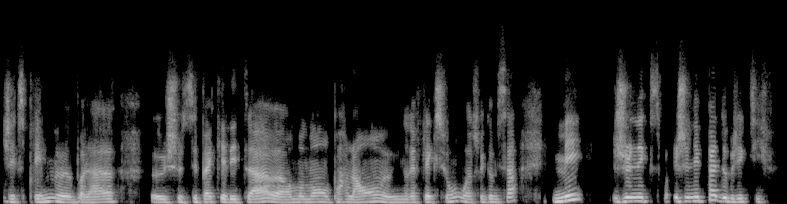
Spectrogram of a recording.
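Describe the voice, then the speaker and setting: A woman's voice: sits low, steady tone, normal speed, no room sound. A woman hosting a reflective talk, thinking aloud with many fillers and restarts. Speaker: host. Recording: dull, dry lo-fi sound.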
